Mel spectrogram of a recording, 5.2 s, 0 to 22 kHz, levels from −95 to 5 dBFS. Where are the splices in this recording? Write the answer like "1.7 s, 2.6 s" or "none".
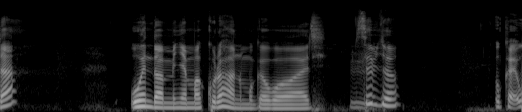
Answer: none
